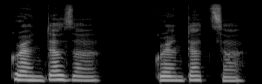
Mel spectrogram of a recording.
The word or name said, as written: grandezza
